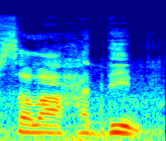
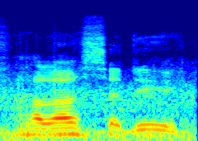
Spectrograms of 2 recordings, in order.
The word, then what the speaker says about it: Salahaddin: That mountain, that town, call it Masif Salah ad-Din. Masif Salah ad-Din. Oh wow, Masif Halasadi.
